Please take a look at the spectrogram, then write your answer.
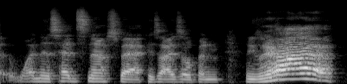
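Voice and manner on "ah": loud, high-pitched startled scream; startled waking yell. Acted. Game master as sleeper thrown to the ground, startled yell. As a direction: jolt awake with a sudden yell. Sleeper jolts awake, eyes open.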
